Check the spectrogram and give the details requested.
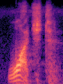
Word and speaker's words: watched: The next one, if the word ends all right, so ending in the sounds P, K, F, S, and CH, we say T, okay?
